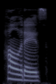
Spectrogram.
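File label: "holidays", British English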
